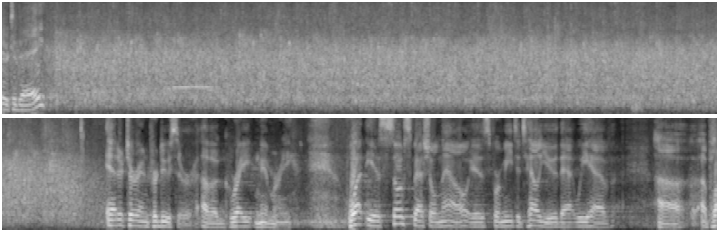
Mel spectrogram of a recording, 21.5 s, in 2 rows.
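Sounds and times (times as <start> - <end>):
speech: 0.0 - 0.8, 12.3 - 15.2, 15.9 - 21.4
audience applause: 0.0 - 12.0.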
